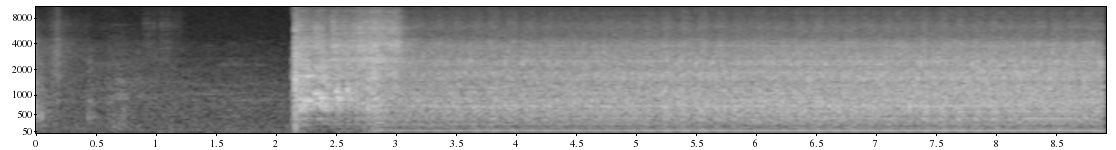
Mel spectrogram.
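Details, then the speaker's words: 12v Cummins with 180,000 miles, bench-started for an OBS Ford swap and checked for blowby: it fires at once and settles into a steady, even diesel idle with no misses or knocks. Normal healthy idle. "again that's awesome okay that sounds really good"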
